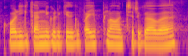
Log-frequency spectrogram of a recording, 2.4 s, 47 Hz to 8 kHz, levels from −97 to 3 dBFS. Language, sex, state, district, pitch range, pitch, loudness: Tamil, male, Tamil Nadu, Kanyakumari, 135-145 Hz, 140 Hz, -17 LUFS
